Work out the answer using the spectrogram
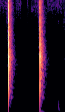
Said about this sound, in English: This is my clap for you, heroes.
